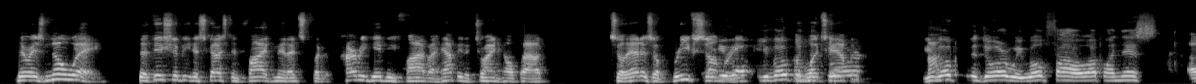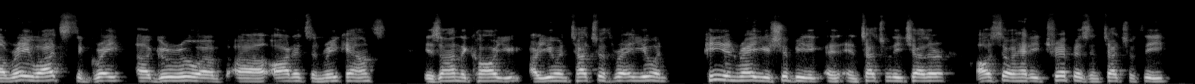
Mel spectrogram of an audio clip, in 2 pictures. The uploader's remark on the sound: zoom gathering, with more than 90 people joining us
